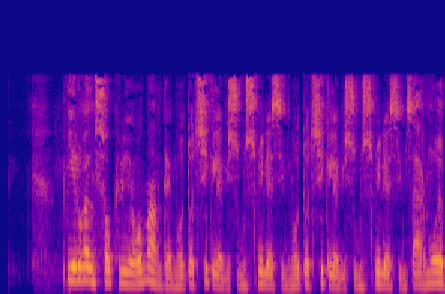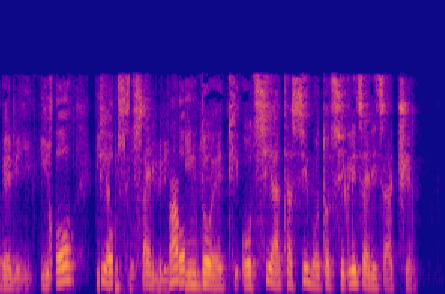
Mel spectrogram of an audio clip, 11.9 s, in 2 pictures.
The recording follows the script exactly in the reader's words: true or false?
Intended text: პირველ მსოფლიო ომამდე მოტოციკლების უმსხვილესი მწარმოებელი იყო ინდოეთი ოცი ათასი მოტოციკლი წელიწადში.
false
